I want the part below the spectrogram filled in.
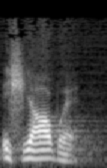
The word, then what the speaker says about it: Yahweh: YHWH. The pronunciation is Yahweh.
